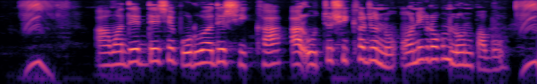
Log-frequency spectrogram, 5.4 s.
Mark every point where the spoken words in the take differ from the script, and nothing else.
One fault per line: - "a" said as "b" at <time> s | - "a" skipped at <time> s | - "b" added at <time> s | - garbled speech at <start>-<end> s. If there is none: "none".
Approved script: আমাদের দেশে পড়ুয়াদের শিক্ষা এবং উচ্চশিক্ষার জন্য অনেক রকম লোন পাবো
- "এবং" said as "আর" at 2.9 s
